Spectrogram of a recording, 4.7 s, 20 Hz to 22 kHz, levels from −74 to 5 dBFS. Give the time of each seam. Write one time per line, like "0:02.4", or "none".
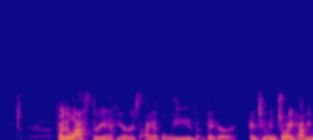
0:01.7
0:02.4
0:03.7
